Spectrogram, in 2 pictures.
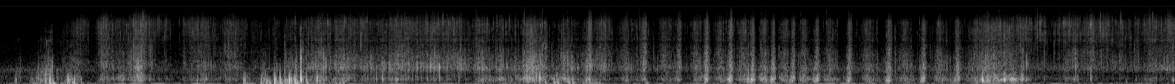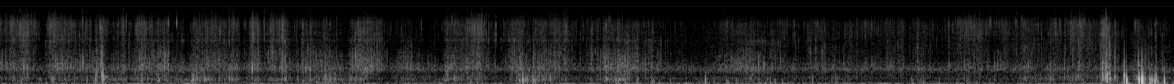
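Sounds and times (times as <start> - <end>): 
foil wrap crinkling: 0.2 - 23.4.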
